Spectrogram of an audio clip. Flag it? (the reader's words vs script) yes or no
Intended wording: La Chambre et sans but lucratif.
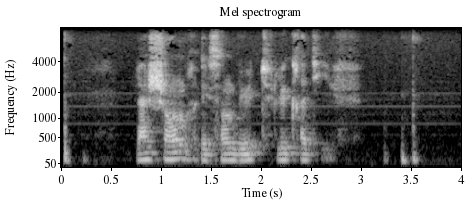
no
